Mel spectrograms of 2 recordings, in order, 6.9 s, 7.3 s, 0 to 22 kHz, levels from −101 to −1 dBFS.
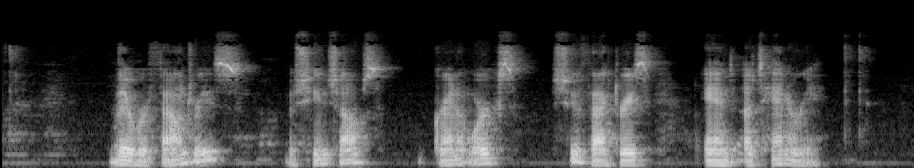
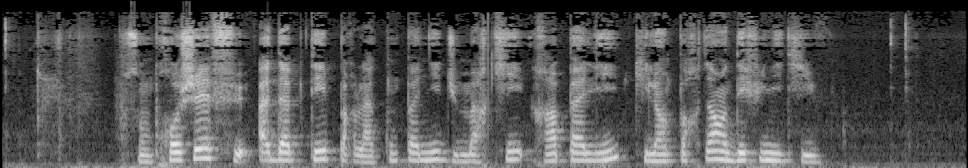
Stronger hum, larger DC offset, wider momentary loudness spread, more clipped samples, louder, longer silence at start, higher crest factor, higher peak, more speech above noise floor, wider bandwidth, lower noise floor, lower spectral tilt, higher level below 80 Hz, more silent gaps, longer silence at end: neither; neither; second, 14 LU vs 22 LU; neither; second, -21 LUFS vs -17 LUFS; first, 0.85 s vs 0.05 s; about the same, 20 dB vs 20 dB; about the same, -2 dBFS vs 0 dBFS; first, 37 dB vs 22 dB; second, 7.6 kHz vs 16.5 kHz; first, -57 dBFS vs -40 dBFS; first, -6.5 dB/octave vs -3 dB/octave; about the same, -48 dBFS vs -48 dBFS; neither; second, 0.7 s vs 1.1 s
